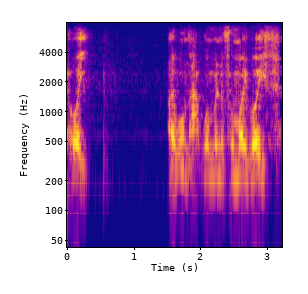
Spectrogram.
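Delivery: Samson in a put-on Western accent, shouted lightly; a mock rough Western-accented demand; strange Western accent. Samson demanding a wife from parents, put-on Western accent. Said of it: "in a strange Western accent".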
